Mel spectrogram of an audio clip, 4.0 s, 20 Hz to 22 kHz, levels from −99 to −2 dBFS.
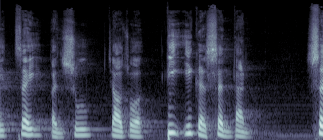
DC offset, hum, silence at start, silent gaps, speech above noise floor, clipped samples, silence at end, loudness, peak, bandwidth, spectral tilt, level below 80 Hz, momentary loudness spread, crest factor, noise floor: under 0.1%; none; 0 s; none; 35 dB; under 0.1%; 0 s; -28 LUFS; -6 dBFS; 19 kHz; -4.5 dB/octave; -56 dBFS; 9 LU; 20 dB; -62 dBFS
